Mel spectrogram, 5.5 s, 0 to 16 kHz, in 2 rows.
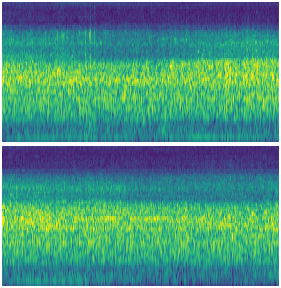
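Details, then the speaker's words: Atlas Cotton Belt RSD-4/5 model locomotive after rebuild, unused for years, running on track: thin steady whir with a faint low tone, a dry stiff motor whine; commutator suspected to need lubricating, or just a run-in. "try that now sounds like the commutator needs lubricating on this"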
